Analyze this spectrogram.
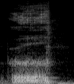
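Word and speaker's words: Brühl: I think that's how you pronounce it. It has the U with like the two dots. Who's like ooh Uber. It's Bruhl. Bruhl.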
